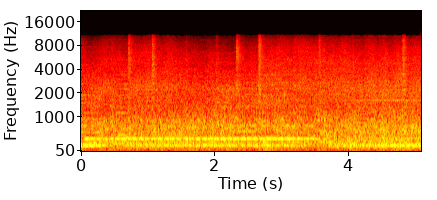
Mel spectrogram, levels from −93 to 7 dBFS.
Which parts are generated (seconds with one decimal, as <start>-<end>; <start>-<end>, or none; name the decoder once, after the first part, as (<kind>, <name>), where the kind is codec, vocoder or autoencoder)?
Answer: 0.0-0.7 (autoencoder, DAC-VAE); 2.3-3.6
